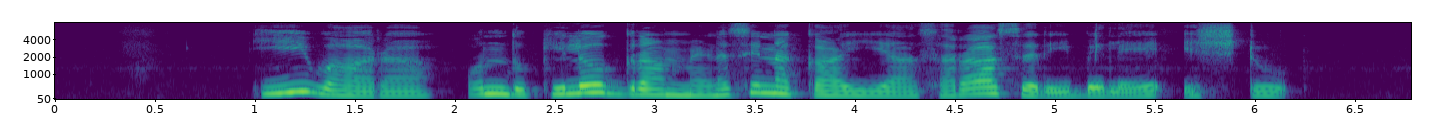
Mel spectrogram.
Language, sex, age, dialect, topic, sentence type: Kannada, female, 51-55, Mysore Kannada, agriculture, question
